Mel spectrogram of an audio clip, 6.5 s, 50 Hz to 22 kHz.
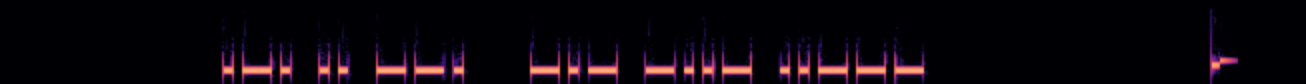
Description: Morse code, heard as a keyed tone, about 25 wpm, 700 Hz. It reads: RIG KX2
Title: Common QSO Phrases 25wpm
